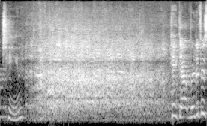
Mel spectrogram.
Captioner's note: audience laughing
